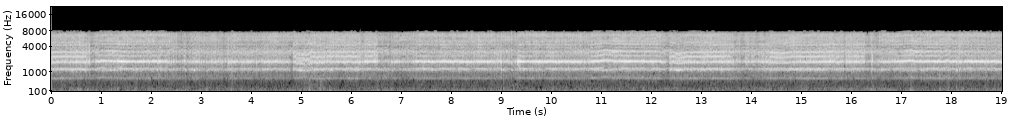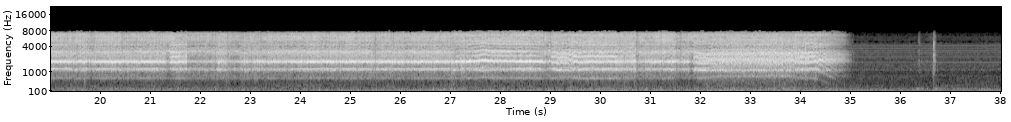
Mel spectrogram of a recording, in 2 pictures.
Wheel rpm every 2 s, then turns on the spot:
160, 160, 160, 160, 160, 160, 160, 160, 160, 160, 160, 160, 160, 160, 160, 160, 160, 40, 0.
none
